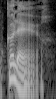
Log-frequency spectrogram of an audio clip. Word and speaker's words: colère: So e z amuser en colère. Ok remember accent grave et and then r. Ok you don't insist on the e.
